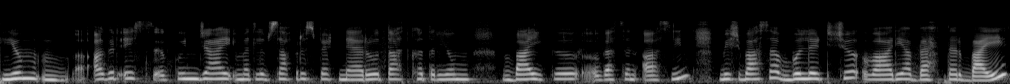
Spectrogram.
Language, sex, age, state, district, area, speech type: Kashmiri, female, 18-30, Jammu and Kashmir, Baramulla, rural, spontaneous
